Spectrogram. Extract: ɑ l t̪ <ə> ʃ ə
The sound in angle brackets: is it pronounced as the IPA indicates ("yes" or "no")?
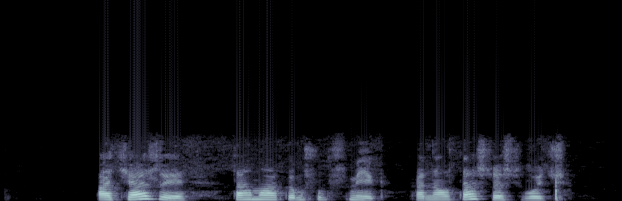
no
